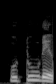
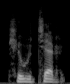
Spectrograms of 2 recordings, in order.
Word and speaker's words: future: অনেকে একে ফুটুরে বলে, কিন্তু এটা ফুটুরে না, ফিউচার।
